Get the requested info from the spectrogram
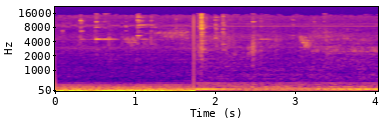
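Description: A small hand garden tool digging and scraping in rocky soil at the base of a fence to pull out a young rose, with the low rumble of the phone being handled. A single sharp click comes a little under two seconds in, then a steady low hum.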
